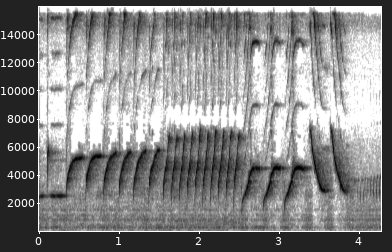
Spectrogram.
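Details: Singing canary, recorded as a master song to stimulate reluctant canaries: a run of about a dozen clear rising whistled sweeps, a quicker burst of sharper sweeps, then slower downward slurred notes ending in a soft buzzy trill.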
